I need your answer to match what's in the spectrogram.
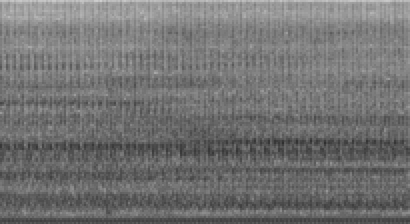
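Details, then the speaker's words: Vehicle with a noise that worsened over days, belt tensioner already found bad: a steady idle with a fast, even tick three to four times a second and a faint whine. The cause is a worn crank pulley with play in it. "i think i'm pretty sure this is the noise because there's some movement in it and if i hit it it's making that noise which is very similar to the noise the car is making"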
